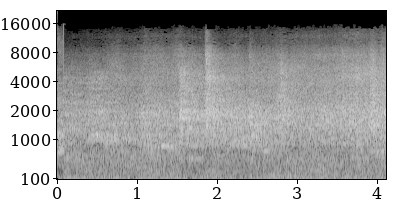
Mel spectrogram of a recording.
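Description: Steady indoor ice-rink noise during hockey play, a broad hum of skates, players and arena, with two short sharp clacks about a second and a half in.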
